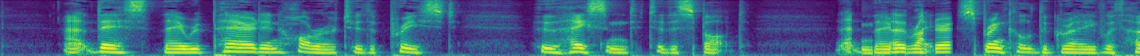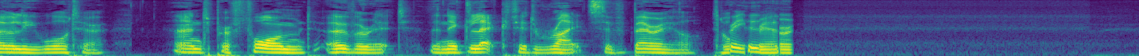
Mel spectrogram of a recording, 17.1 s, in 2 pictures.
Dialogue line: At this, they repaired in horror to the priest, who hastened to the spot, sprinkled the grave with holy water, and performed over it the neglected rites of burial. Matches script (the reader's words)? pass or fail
fail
